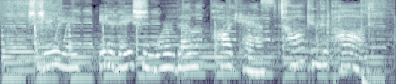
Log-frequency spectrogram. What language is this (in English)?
Japanese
